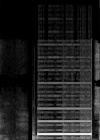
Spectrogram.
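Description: Loud electronic bleep tone edited into the soundtrack at a cut: one flat, steady beep lasting about a second, starting with a click just over half a second in and cutting off sharply.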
